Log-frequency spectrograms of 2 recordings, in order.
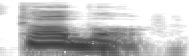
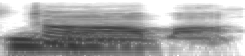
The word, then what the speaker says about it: Tolbert: Accordingly, his name is Tolbert. A Yes, lot of people Tolbert. are thinking he's Tobo. No, it's Tolbert.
